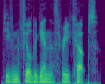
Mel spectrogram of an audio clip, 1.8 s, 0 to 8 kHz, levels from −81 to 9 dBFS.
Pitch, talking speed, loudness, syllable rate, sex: 90 Hz, 205 wpm, -18 LUFS, 5.5 syllables/s, male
